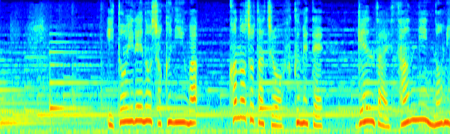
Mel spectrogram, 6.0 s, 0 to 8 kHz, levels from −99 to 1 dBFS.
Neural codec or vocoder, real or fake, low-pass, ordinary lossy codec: none; real; none; none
